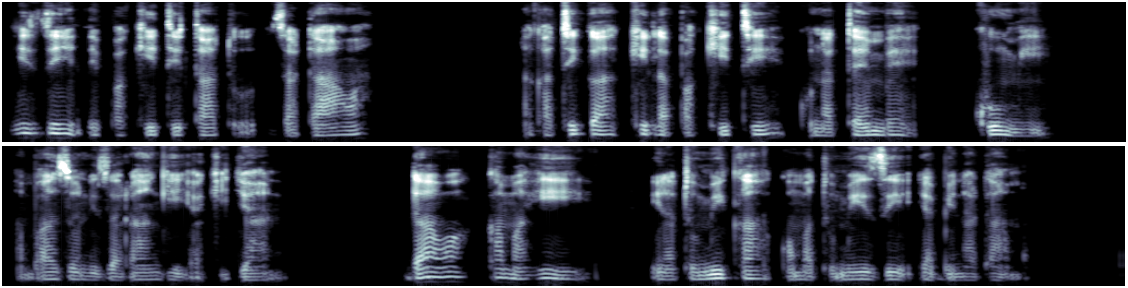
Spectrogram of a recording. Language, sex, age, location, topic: Swahili, male, 36-49, Nairobi, health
